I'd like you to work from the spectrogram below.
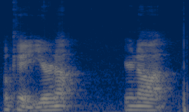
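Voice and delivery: ordinary delivery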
